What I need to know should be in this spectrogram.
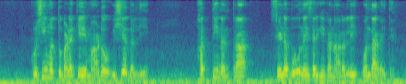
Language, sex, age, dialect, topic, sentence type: Kannada, male, 18-24, Mysore Kannada, agriculture, statement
